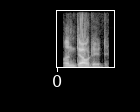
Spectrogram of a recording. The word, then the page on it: undoubted: American English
